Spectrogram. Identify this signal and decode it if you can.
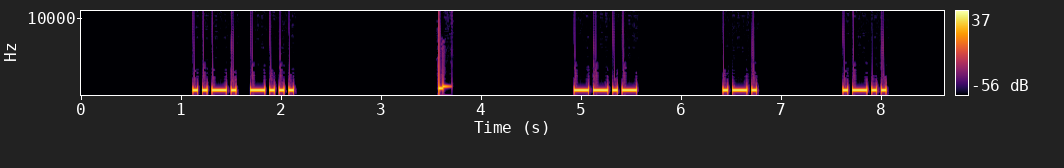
Morse code, heard as a keyed tone, about 25 wpm, spaced as for 11 wpm, 700 Hz. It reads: FB QRL
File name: Top 90 QSO Elements - 6x Character Spacing - 25wpm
